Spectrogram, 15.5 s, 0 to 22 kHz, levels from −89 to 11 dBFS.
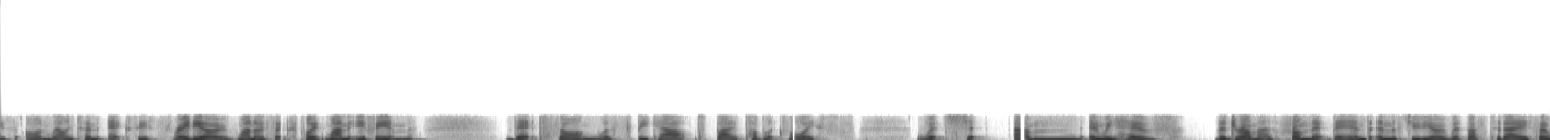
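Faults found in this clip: Bluetooth CVSD headset codec, whole clip: speech band-limited at 4 kHz, s sounds scratchy, granular hiss under the speech, distortion on loud bright syllables. The slope-tracking delta coder's step can't keep up. Unlike ordinary low-pass or 8 kHz resampling, the hiss and overload grit set it apart, consistent with a 64 kbps CVSD link.

Unconcealed Bluetooth headset packet loss, at 2.80 s (22.5 ms), 7.92 s (30 ms) and 10.19 to 10.27 s (52.5 ms): abrupt holes with hard edges, then speech resumes briefly quieter as the CVSD step size rebuilds. Lengths fit roughly three, four and seven lost packets. No smoothing fill, unlike concealed loss or a network jitter-buffer gap.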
